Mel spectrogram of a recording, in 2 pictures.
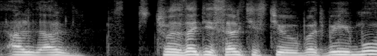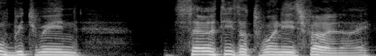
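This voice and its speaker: A man hosting a casual online group session as a coach, explaining things in a gentle manner. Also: medium pitch. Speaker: host and tinnitus relief coach.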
